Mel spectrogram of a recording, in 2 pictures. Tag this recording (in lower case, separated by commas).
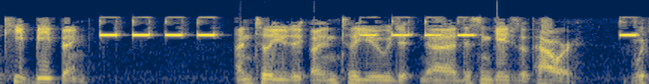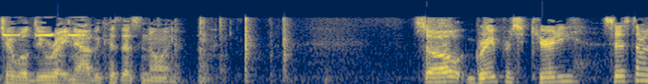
speech, beep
